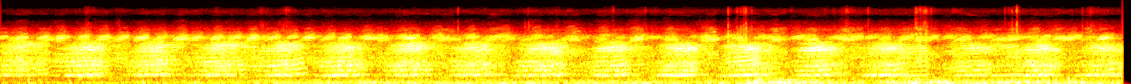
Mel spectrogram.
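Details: A dense chorus of frogs calling together on a rainy day, with throaty, pulsing croaks at about two pulses every second.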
